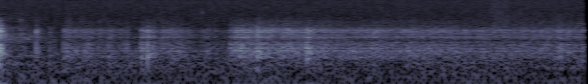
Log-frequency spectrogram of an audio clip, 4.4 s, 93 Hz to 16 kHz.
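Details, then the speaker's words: Rogers 11RA651 shortwave tube radio, volume turned right down: steady hiss with irregular crackles and pops, sensitive to physical shock; suspected loose wire underneath or a bad tube grid cap, not yet found. "this this sounds like a loose wire or something underneath that's what it sounds like to me"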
